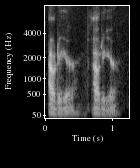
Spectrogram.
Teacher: So the most common, most likely way that we're going to pronounce this phrase out of here is either A as out of here with that H, but the flapping D, outa, or maybe dropping the H out of here, out of here. As I said, especially in very fast speech, we'll probably drop that H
